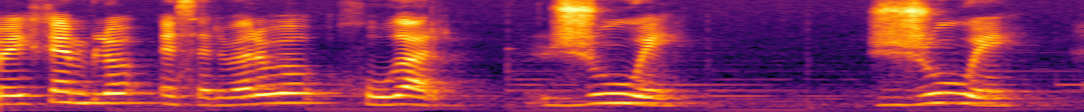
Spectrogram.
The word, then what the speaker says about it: jouer: También otro ejemplo es el verbo jugar, jouer.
